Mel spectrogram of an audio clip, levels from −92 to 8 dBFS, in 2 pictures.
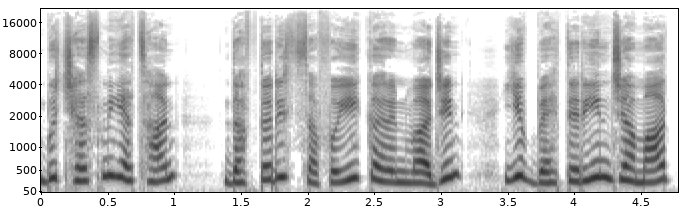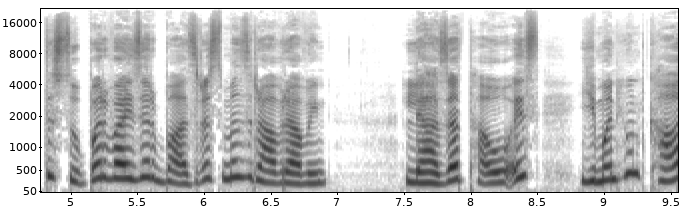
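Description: No faults are audible anywhere in the speech recording.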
